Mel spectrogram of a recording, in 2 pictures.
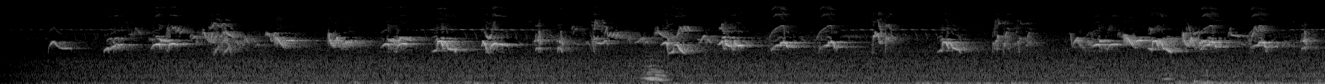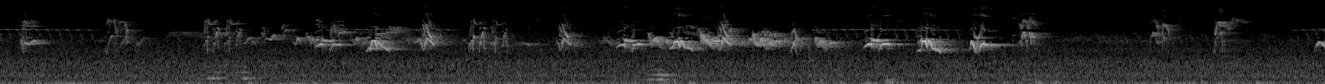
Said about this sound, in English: Notice the difference in the background sounds between what you just listened to and this recording of some birds early in the morning in the Sierra Mountains. There are no cars or trains here, but you will hear a mosquito buzzing by.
